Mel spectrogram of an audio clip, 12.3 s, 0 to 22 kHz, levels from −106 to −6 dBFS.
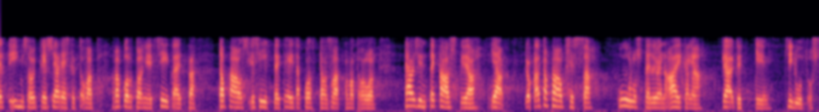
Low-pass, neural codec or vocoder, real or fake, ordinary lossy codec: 5.4 kHz; codec, 24 kHz, 1.5 kbps, HILCodec; fake; none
